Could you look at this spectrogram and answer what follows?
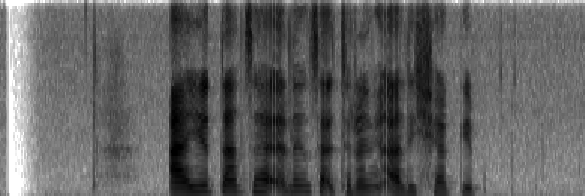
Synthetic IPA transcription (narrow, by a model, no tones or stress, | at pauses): ʔajut̪ːansahʔḛlɪŋsaʔd̥ʒ̥əɾəŋʔa̰liʃakɪp̚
